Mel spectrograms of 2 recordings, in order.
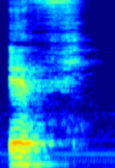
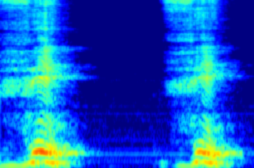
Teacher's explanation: nós falamos determinados fonemas que são surdos, como o F, por exemplo, F, ou sonoros como o V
